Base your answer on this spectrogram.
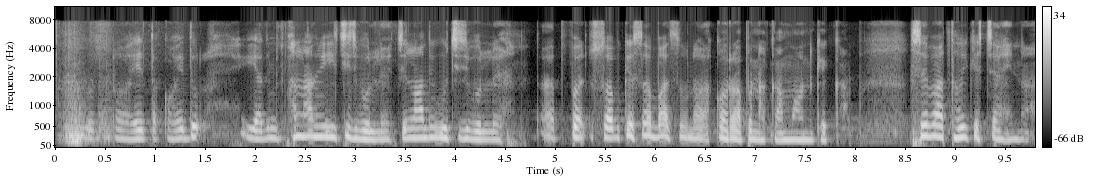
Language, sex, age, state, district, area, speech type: Maithili, female, 30-45, Bihar, Samastipur, rural, spontaneous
